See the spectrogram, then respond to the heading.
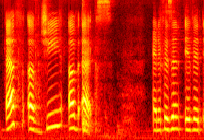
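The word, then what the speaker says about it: (f ∘ g)(x): Yeah, this is pronounced f of g of x. And if isn't if it isn't my like biggest pet peeve calling this fog, do not call that fog.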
